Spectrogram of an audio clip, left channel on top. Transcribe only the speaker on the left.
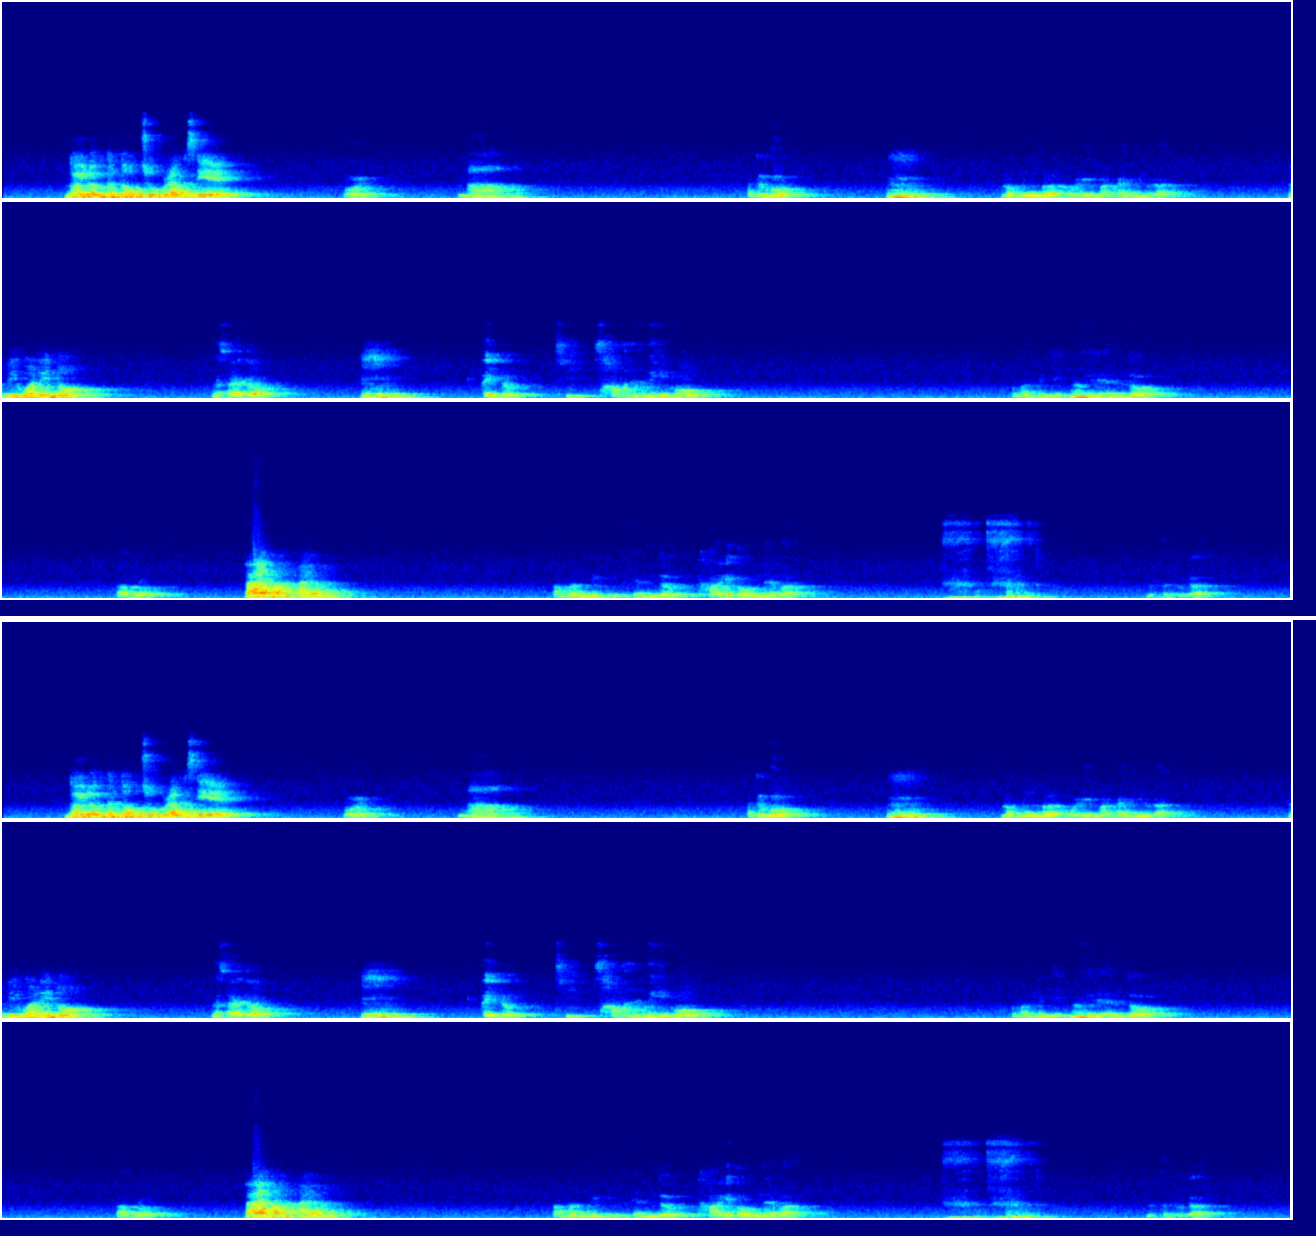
ꯅꯣꯏ ꯂꯣꯝꯗ ꯅꯣꯡ ꯆꯨꯕ꯭ꯔꯥꯪꯉꯁꯦ
ꯑꯥ
ꯎꯝ
ꯀꯔꯤ ꯋꯥꯔꯤꯅꯣ
ꯎꯝ
ꯎꯝ
ꯇꯥꯏ ꯍꯣꯏ ꯍꯥꯏꯌꯣ ꯍꯥꯏꯌ‌ꯣ
ꯎꯝ ꯎꯝ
